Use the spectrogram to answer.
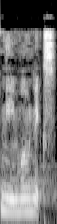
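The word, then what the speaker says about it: mnemonics: one effective approach involves using pneumonics pronounced pneumonics which are strategies specifically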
